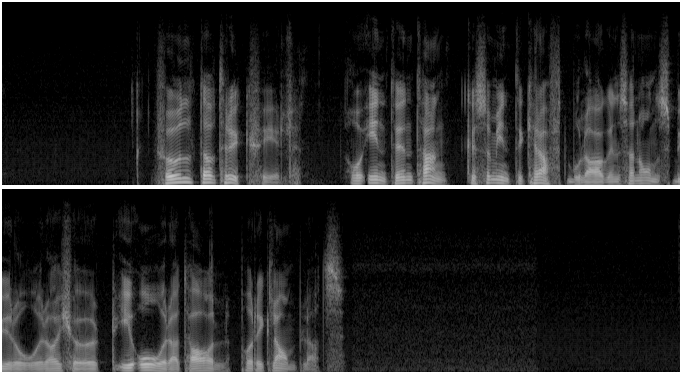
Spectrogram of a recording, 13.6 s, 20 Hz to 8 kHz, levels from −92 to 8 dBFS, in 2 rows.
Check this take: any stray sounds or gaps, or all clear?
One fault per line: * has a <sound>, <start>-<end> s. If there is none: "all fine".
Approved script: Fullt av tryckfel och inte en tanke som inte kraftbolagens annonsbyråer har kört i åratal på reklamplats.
all fine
